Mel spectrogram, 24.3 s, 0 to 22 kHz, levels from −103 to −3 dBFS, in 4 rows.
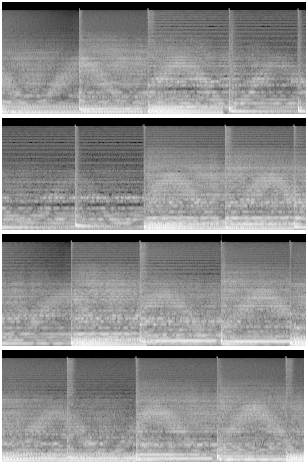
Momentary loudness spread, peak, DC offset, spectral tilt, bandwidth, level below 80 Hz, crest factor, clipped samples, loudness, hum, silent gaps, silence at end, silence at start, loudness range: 13 LU; 0 dBFS; under 0.1%; -6.5 dB/octave; 16 kHz; -20 dBFS; 14 dB; under 0.1%; -15 LUFS; none; none; 0 s; 0 s; 6 LU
